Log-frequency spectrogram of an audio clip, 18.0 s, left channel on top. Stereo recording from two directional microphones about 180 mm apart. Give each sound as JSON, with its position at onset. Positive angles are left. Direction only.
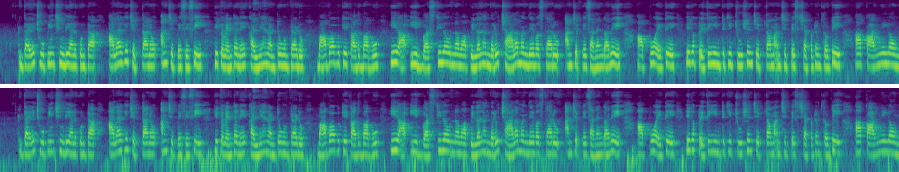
{"t": 0.4, "sound": "speech", "side_deg": 35}
{"t": 8.8, "sound": "a woman's voice", "side_deg": 15}
{"t": 9.0, "sound": "speech", "side_deg": 35}
{"t": 17.1, "sound": "a woman's voice", "side_deg": 20}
